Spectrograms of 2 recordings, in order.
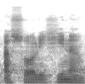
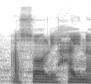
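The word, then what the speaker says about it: الصالحين: sudah dananya ada harkatnya Jadi asolihina bukan AS asolihain bukan asolihinaah kalau misalnya ini juga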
